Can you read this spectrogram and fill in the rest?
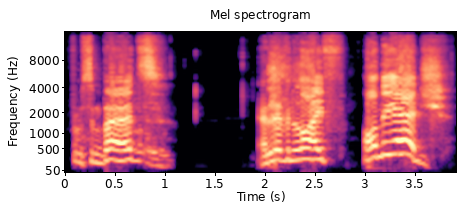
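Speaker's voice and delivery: big upbeat podcast host intro; hyped host welcome over music; announcer intro. Acted. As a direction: sell the show opening like a radio host.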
